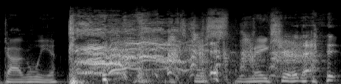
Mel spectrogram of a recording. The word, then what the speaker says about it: Sacagawea: Sakakawea. Which is also a pronunciation of Sacagawea. Yes. By the way. I mean, but we have clarified that it is pronounced Chicagoia.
